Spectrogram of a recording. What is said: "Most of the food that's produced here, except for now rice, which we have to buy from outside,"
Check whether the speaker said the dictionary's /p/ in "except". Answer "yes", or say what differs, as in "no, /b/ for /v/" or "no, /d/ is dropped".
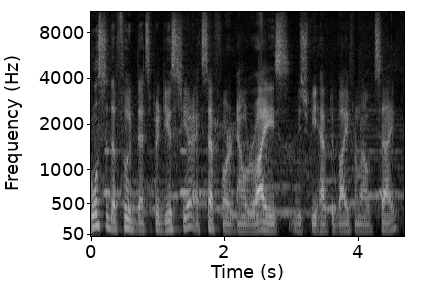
yes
